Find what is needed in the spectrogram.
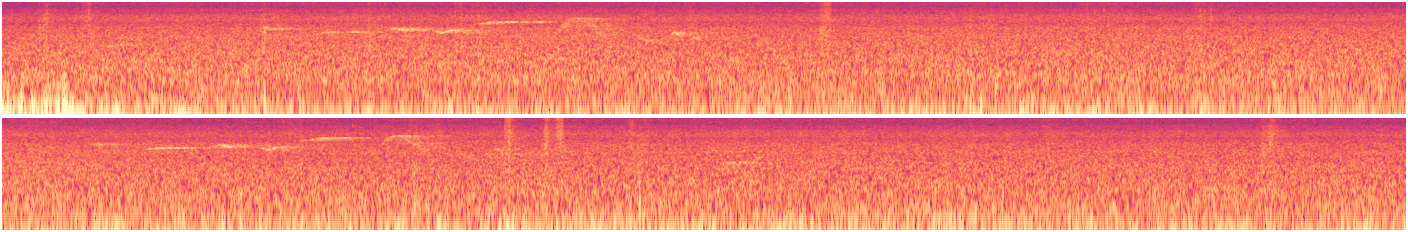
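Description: Steady outdoor background noise, with a bird calling a short phrase of high chirps twice, several seconds apart.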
